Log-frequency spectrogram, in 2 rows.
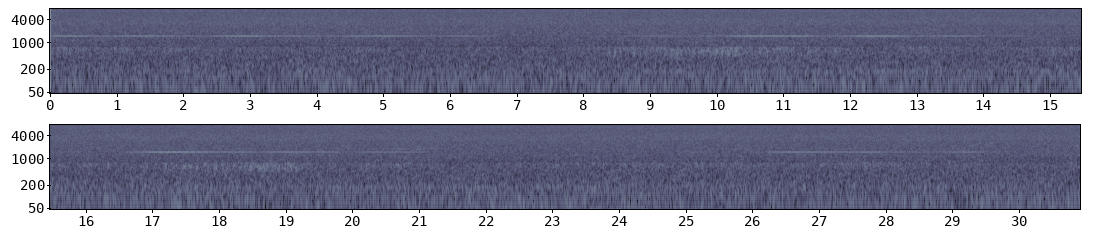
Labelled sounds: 0.0	0.4	vessel noise, 1.4 to 1.6 kHz
10.4	10.7	vessel noise, 1.4 to 1.5 kHz
16.6	17.5	vessel noise, 1.4 to 1.6 kHz
26.2	26.8	vessel noise, 1.4 to 1.6 kHz

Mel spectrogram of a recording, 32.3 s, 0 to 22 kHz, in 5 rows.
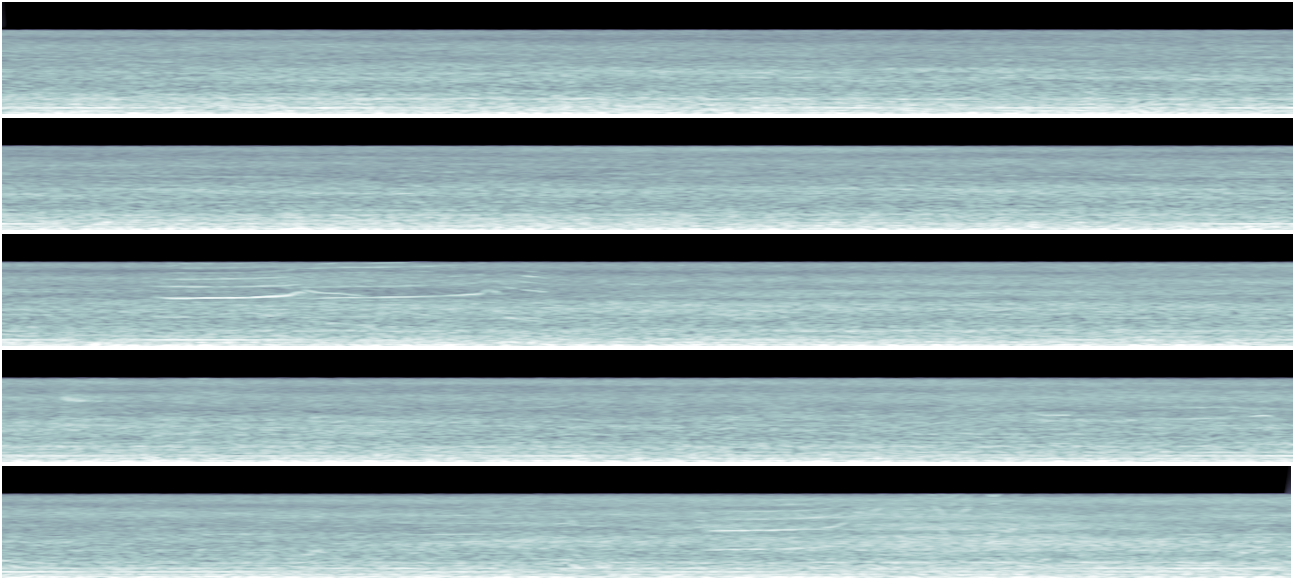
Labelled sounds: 25.2	25.8	killer whale, southern resident, 1.3 to 2.7 kHz
29.2	31.2	killer whale, southern resident, 1.0 to 5.4 kHz

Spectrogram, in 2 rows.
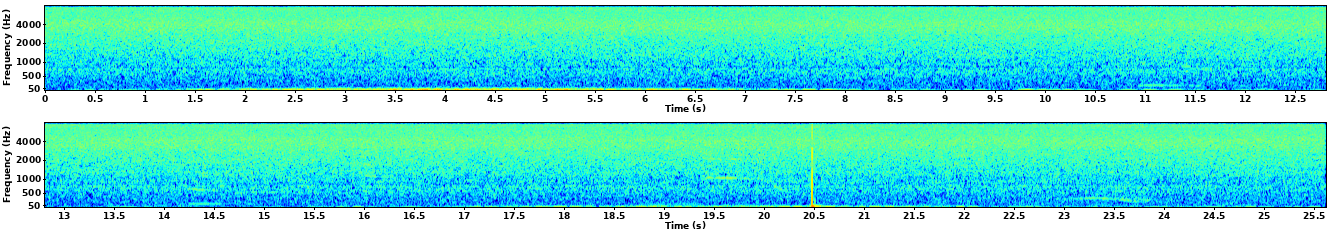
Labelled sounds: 19.4	19.8	humpback whale, 0.99 to 1.1 kHz

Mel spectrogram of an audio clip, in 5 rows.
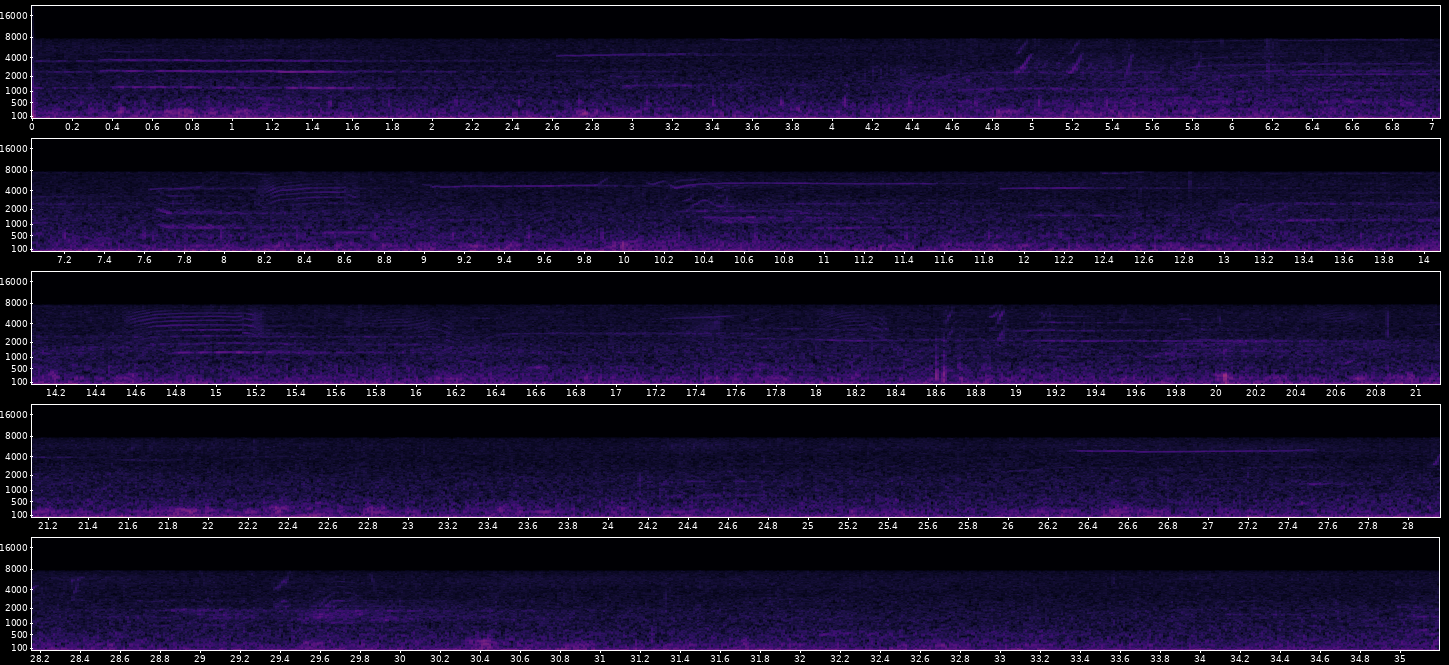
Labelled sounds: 8.9	10.0	killer whale, southern resident, 4.5 to 5.8 kHz
26.2	27.6	killer whale, southern resident, 4.1 to 5.9 kHz

